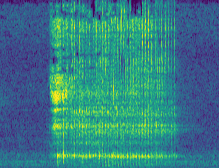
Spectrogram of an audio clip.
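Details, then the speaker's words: Snoring attributed to the jaw falling back and soft tissue vibrating during breathing: a single harsh, fluttering rasp on one breath, lasting about a second. "Snoring is actually caused by your jaw falling back, causing the soft tissue to vibrate while you breathe."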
